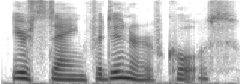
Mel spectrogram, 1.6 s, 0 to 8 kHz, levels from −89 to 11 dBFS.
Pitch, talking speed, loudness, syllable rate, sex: 185 Hz, 225 wpm, -18 LUFS, 6.4 syllables/s, female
